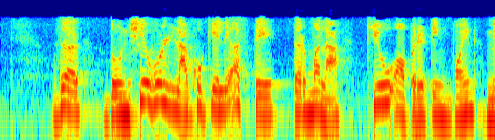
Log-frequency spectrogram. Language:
Marathi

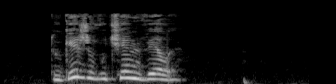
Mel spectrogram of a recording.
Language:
Mari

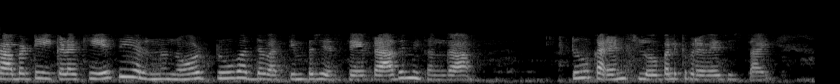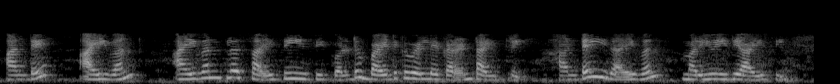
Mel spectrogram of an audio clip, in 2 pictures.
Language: Telugu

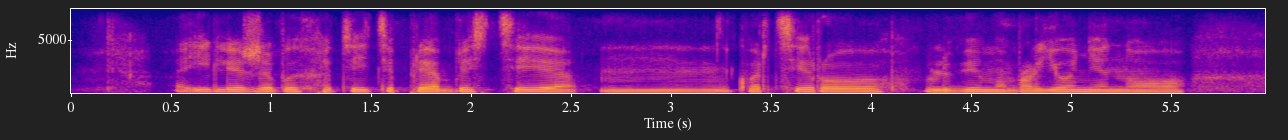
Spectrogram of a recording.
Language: Russian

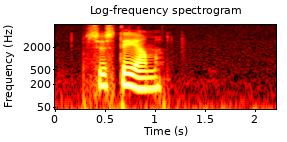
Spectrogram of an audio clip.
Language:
Swedish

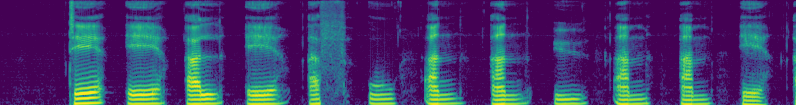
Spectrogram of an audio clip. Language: Norwegian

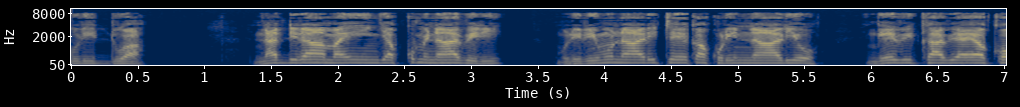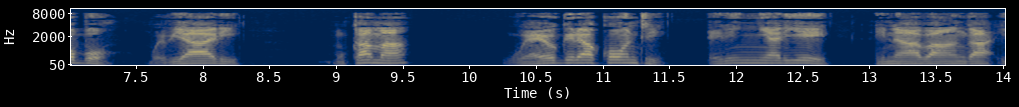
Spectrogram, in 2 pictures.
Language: Ganda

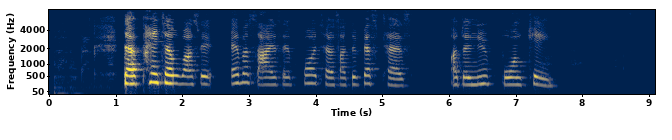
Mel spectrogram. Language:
English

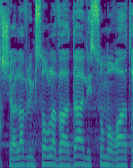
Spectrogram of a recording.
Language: Hebrew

